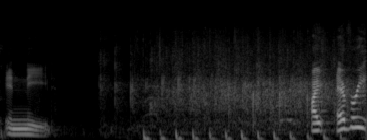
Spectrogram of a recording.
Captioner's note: audience applauds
